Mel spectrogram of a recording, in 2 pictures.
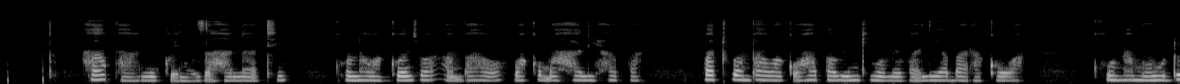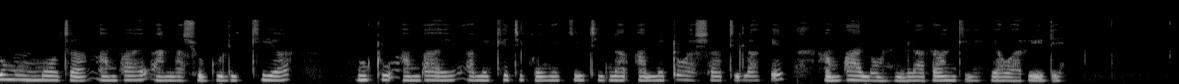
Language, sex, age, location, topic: Swahili, female, 25-35, Nairobi, health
